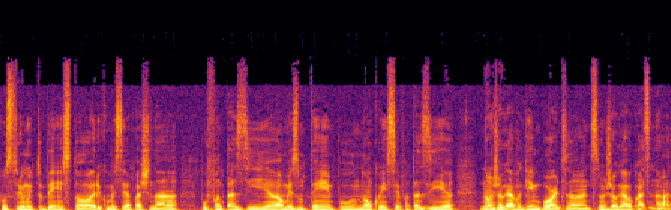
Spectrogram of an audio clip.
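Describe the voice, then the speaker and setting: At a moderate pace, the speech comes out monotone, with flat intonation. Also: woman. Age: 20s. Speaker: role-playing gamer. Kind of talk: casual chat.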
